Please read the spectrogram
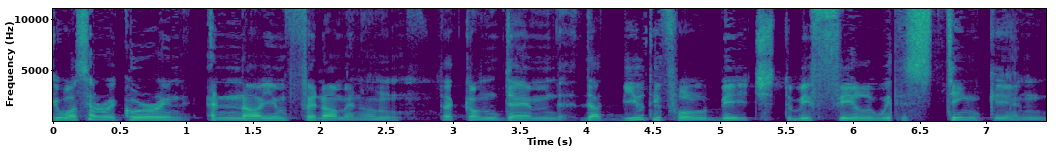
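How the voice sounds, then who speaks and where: A man with a Spanish accent, dark and mellow in tone, medium in pitch, with lively intonation, a fairly slow pace and hardly any pauses. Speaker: politician. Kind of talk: panel speech.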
